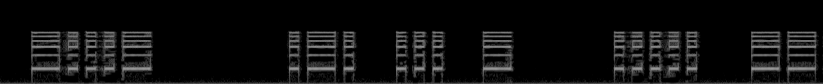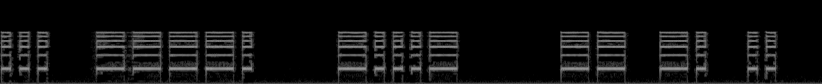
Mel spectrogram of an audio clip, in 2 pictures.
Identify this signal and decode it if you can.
Morse code, heard as a keyed tone, about 13 wpm, spaced as for 11 wpm, 740 Hz. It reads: <BT> RST 579 <BT> MNI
